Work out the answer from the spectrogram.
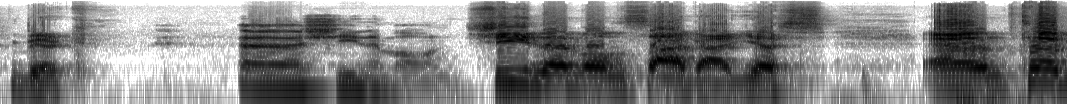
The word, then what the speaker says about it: Shinemon: Shinemon.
